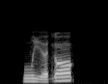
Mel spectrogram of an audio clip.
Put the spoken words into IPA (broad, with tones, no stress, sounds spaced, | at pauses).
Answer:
w i˨˩˨ ə̯ ɗ ɔ˦˥ k̚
